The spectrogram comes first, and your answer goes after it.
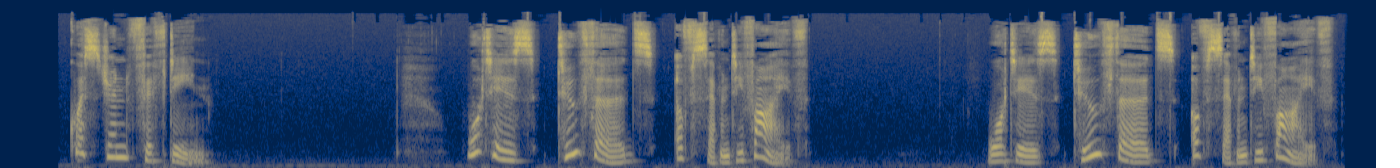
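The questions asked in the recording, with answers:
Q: What is 2/3 of 75?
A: 50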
